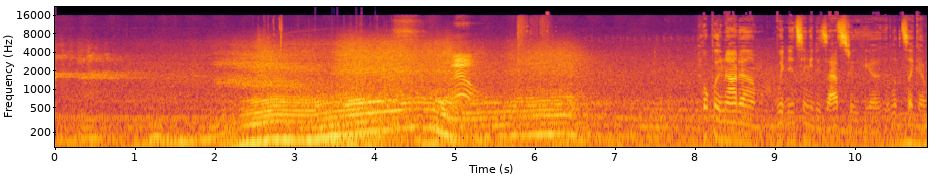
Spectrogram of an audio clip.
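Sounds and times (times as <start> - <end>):
car driving past accelerating: 1.1 - 8.1
speech: 8.4 - 10.8.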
